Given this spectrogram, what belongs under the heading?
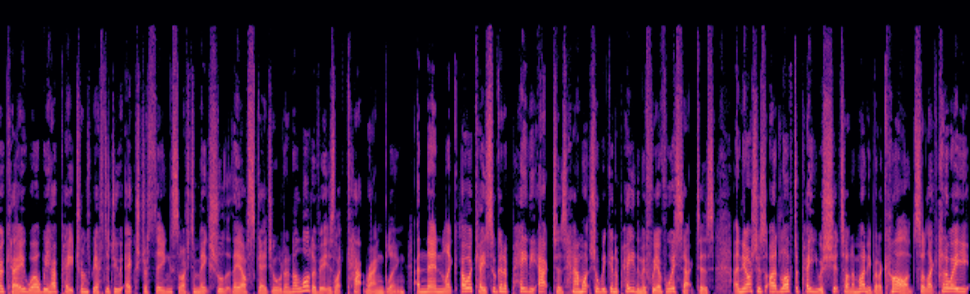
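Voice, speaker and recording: Fast-talking woman, chatty and candid. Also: medium pitch, no echo, studio quality. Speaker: podcast guest, audio drama producer. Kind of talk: casual, candid interview talk.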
